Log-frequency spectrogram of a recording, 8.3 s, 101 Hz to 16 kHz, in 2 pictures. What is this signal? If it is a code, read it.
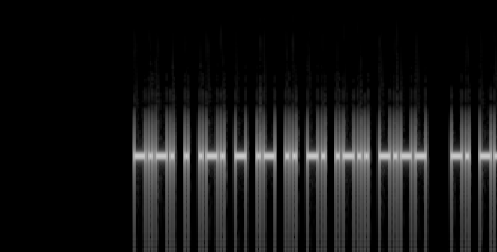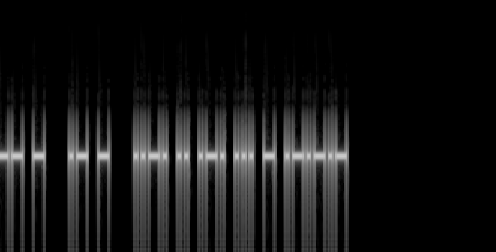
Morse code, heard as a keyed tone, about 40 wpm, 700 Hz. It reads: CERTAINLY NOT AT FIRST.
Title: Sentences from Top 900 Words 40wpm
